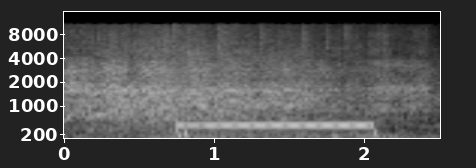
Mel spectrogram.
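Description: A telephone line tone while dialing a call to a man's wife in León, Guanajuato: one steady, low electronic beep lasting over a second, set against a constant background hiss, with no voices.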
